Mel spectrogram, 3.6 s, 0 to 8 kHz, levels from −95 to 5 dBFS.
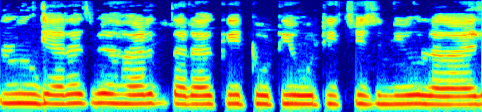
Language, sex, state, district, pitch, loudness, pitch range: Hindi, female, Chhattisgarh, Korba, 230 Hz, -11 LUFS, 225-240 Hz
